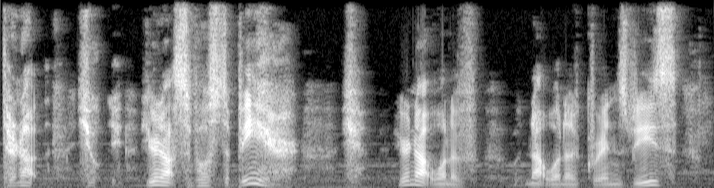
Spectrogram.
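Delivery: jittery, nervous goblin voice, stammering, tripping over words. Voicing a goblin who sees the other adventurers: nervous goblin voice. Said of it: "he looks back to your friends and immediately is getting nervous".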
